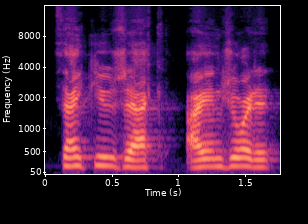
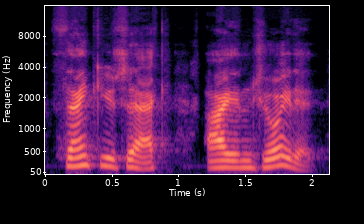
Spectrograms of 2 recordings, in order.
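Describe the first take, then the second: First: It is said in a flat, robotic way. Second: It is said in a warm, sincere way.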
